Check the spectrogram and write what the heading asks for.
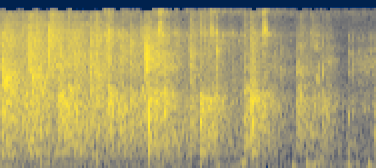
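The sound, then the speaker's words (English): A short burst of applause: many hands clapping in a dense, steady crackle, fairly loud, holding at an even level throughout with no voices standing out. “Oh, give him a round of applause.”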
